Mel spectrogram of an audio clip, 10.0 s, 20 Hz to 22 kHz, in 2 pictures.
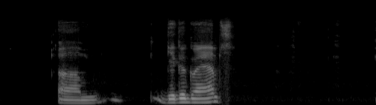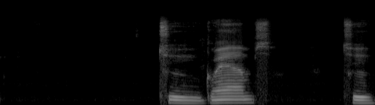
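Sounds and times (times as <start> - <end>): stylus writing on tablet: 3.5 - 6.7.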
